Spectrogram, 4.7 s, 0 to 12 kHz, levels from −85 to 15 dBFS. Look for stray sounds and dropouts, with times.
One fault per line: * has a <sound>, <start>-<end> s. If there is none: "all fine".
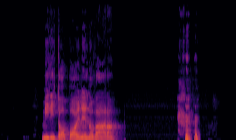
* has a laugh, 3.5-4.0 s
